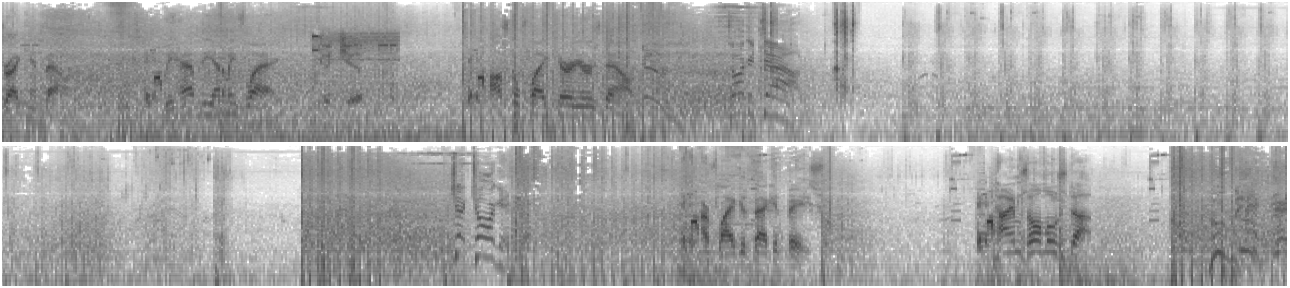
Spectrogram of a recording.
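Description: Gunfire from a game rattles in rapid bursts.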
